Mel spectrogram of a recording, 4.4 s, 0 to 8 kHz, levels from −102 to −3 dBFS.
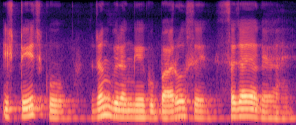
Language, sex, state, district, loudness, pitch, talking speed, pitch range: Hindi, male, Uttar Pradesh, Lucknow, -16 LUFS, 120 Hz, 120 wpm, 115-140 Hz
